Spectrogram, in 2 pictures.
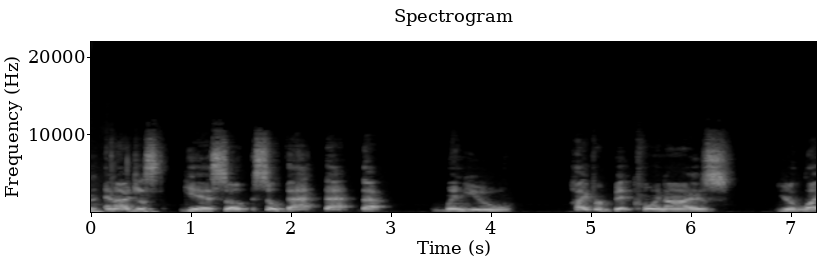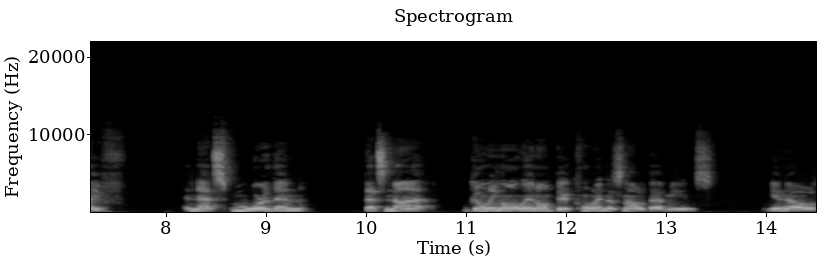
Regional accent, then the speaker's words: Trenton, New Jersey, United States; also born or lived in Philadelphia, Pennsylvania; now in Florida, United States; Trenton, New Jersey, which is my hometown.

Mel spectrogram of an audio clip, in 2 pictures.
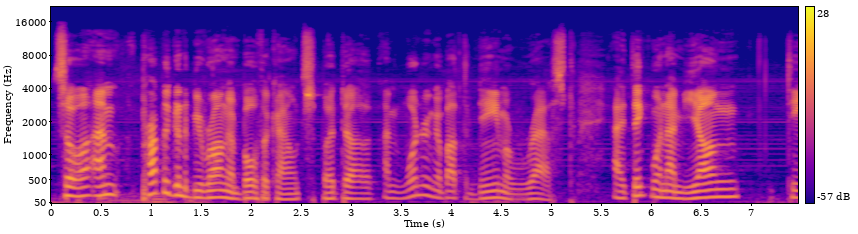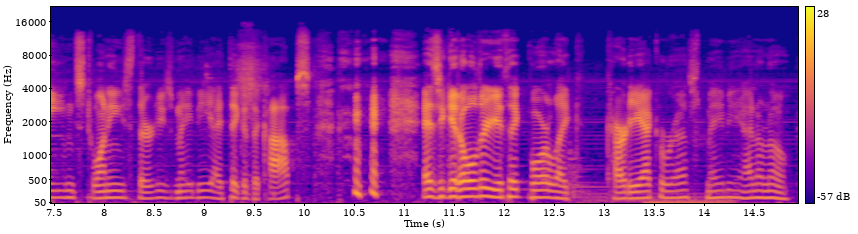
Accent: Detroit, Michigan, United States; I grew up in Detroit

